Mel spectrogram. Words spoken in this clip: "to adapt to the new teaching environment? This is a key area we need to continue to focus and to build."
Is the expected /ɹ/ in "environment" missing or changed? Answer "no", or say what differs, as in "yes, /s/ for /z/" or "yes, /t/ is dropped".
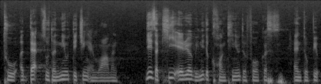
yes, /ɹ/ is dropped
